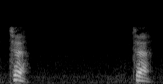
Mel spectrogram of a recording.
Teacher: The tongue touches, see, the alveolar ridge, and here the velium, see, closes the nasal cavity.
